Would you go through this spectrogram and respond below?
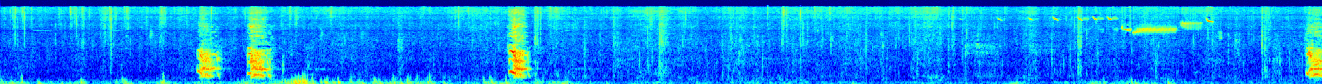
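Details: A Plott Hound herding dairy cows on a farm gives abrupt, gruff barks, singly and in a quick pair with long gaps, calling the cows in. Low wind or handling rumble runs underneath, with faint high chirps, perhaps a bird, near the end.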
